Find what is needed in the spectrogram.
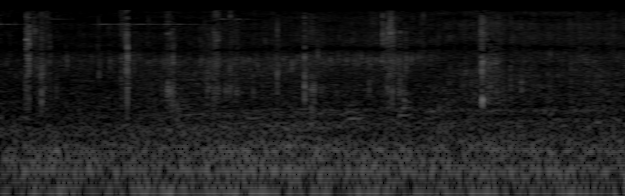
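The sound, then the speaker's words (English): Water rushing steadily through a pipe, a dense, continuous churning roar heavy in the low end, with a few faint knocks and splashes on top and no talking. “Well, there's quite a lot of water flowing here through a pipe.”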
